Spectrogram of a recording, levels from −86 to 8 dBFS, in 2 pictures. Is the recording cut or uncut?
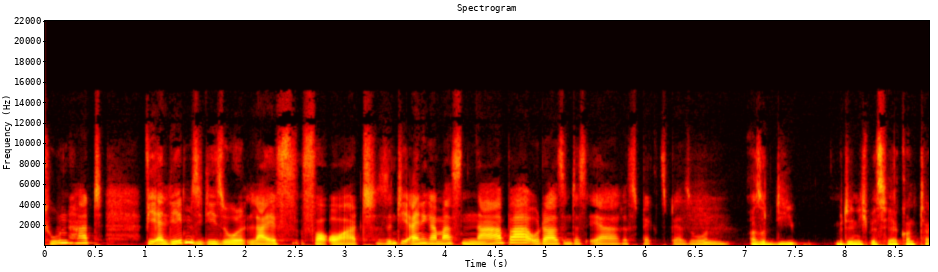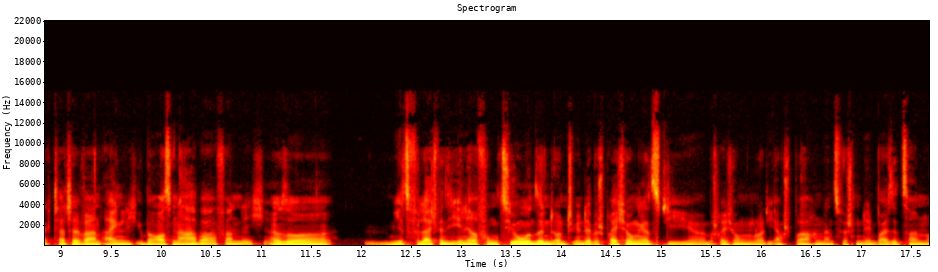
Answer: cut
